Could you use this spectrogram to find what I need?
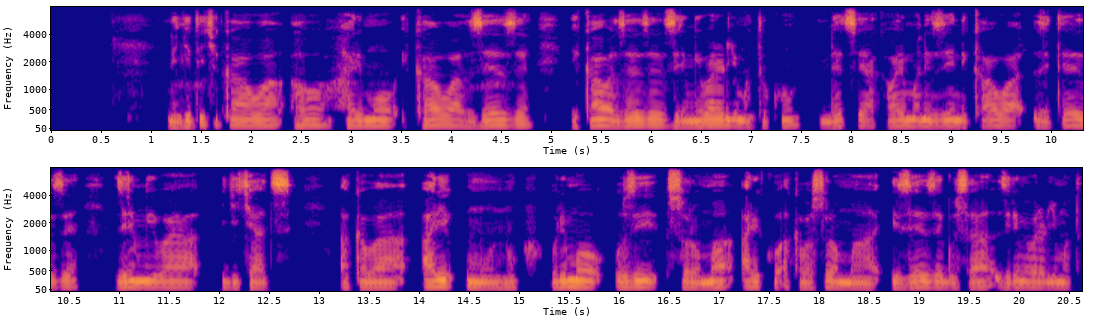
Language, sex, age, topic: Kinyarwanda, male, 18-24, agriculture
